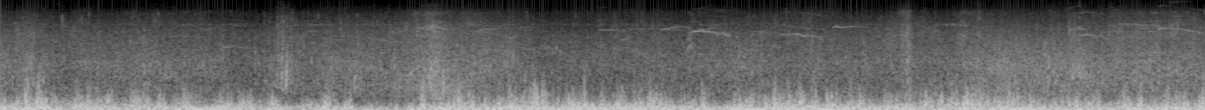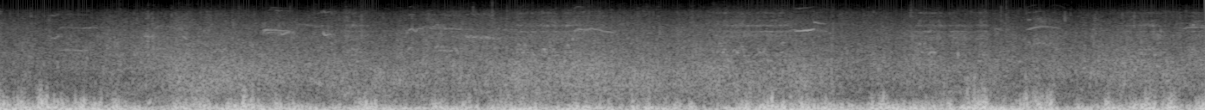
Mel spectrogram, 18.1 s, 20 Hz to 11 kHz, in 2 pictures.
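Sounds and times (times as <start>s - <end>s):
strong wind buffeting microphone: 0.0s - 18.0s
seabirds calling: 8.0s - 18.0s.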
